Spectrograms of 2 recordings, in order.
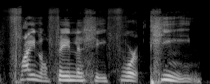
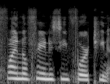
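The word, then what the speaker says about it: Final Fantasy XIV: It's pronounced Final Fantasy 14. I know it's pronounced Final Fantasy 14. I'm writing it, which is XIV.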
